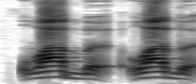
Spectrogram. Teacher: karena dia Qalqalah maka b-nya itu dipantulkan wab wab manantul seperti itu dan dia termasuk kepada Qalqalah Qalqalah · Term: Qalqalah sugro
